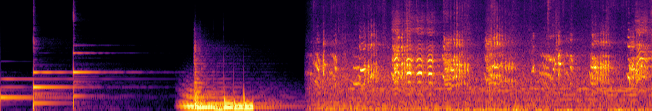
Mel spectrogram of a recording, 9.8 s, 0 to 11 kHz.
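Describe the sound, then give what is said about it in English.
Two wild turkeys gobbling in an urban neighbourhood: after a short low rumbling burst, loud, rapid rattling gobbles carry on continuously, with no voices. “What you're hearing are wild turkeys. Two wild turkeys have been roaming around the NDG burrow since late 2024.”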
